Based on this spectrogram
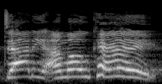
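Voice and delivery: high, loud call from far off; shouting back. Retold or imitated. Stuck Jen answering her searching dad, shouting high and loud. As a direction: yell so he can hear you.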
